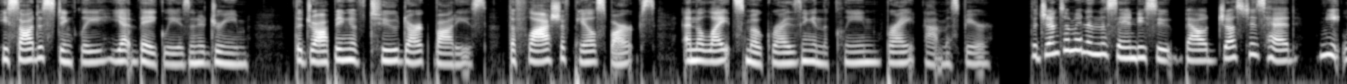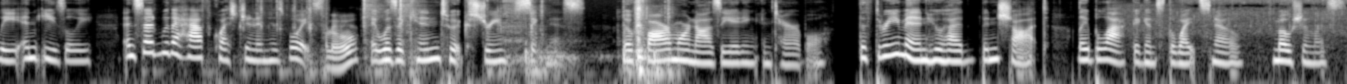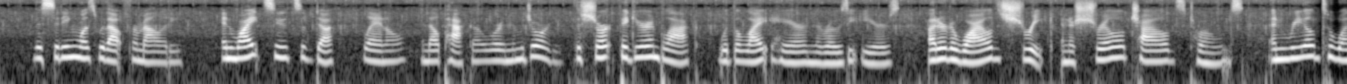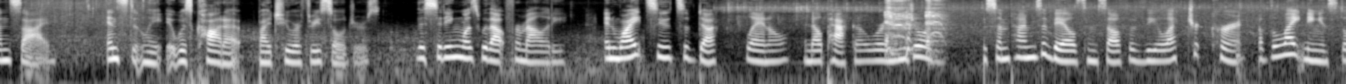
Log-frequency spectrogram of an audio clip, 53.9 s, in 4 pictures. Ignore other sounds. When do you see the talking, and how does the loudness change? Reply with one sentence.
The talking can be heard from 0.0 to 53.8 s, at a steady volume.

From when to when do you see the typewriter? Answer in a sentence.
The typewriter can be heard from 14.8 to 20.3 s.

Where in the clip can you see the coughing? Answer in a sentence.
You can hear the coughing from 16.7 to 17.5 s and from 48.5 to 49.9 s.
